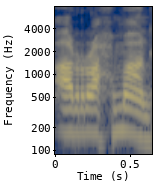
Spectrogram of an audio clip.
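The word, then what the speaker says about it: الرحمن: The ra will be haruf shamsi because alif lam before is silent, and So ra is what? haruf shamsi. Shamsi, why? Because the lam is Because silent.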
